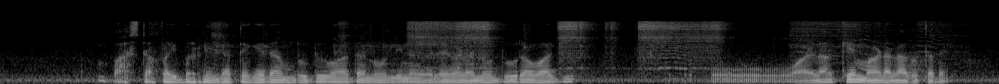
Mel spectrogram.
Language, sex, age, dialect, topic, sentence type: Kannada, male, 25-30, Mysore Kannada, agriculture, statement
